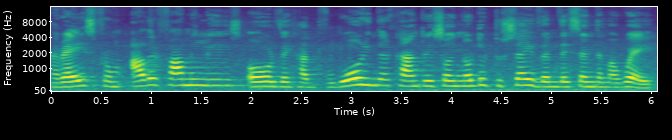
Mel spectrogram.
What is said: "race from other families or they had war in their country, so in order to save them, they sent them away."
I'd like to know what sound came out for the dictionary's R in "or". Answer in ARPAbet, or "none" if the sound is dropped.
R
